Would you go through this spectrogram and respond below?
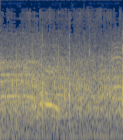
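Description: Boxing fans at an amateur bout fill the hall with steady, dense applause and cheering at the end of a round, loud and continuous with a few whistles and shouts breaking through.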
